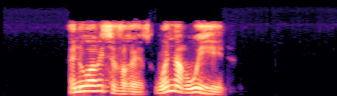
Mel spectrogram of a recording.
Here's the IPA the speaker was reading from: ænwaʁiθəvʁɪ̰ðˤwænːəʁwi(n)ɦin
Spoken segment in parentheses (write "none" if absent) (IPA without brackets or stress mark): none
